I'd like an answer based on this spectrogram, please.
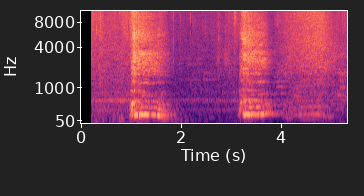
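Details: Tanpopo, a captive walrus at Ise Sea Paradise aquarium, sulking before feeding and begging staff for the water hose she sucks while waiting. Two loud, low, moaning calls with rich overtones, about two seconds apart. Running water in the background.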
